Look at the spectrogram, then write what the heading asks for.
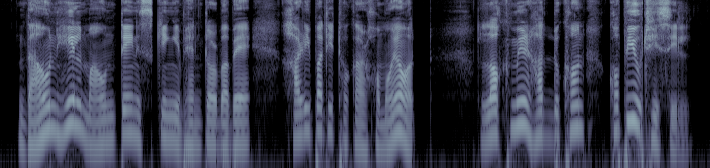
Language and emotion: Assamese, fearful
